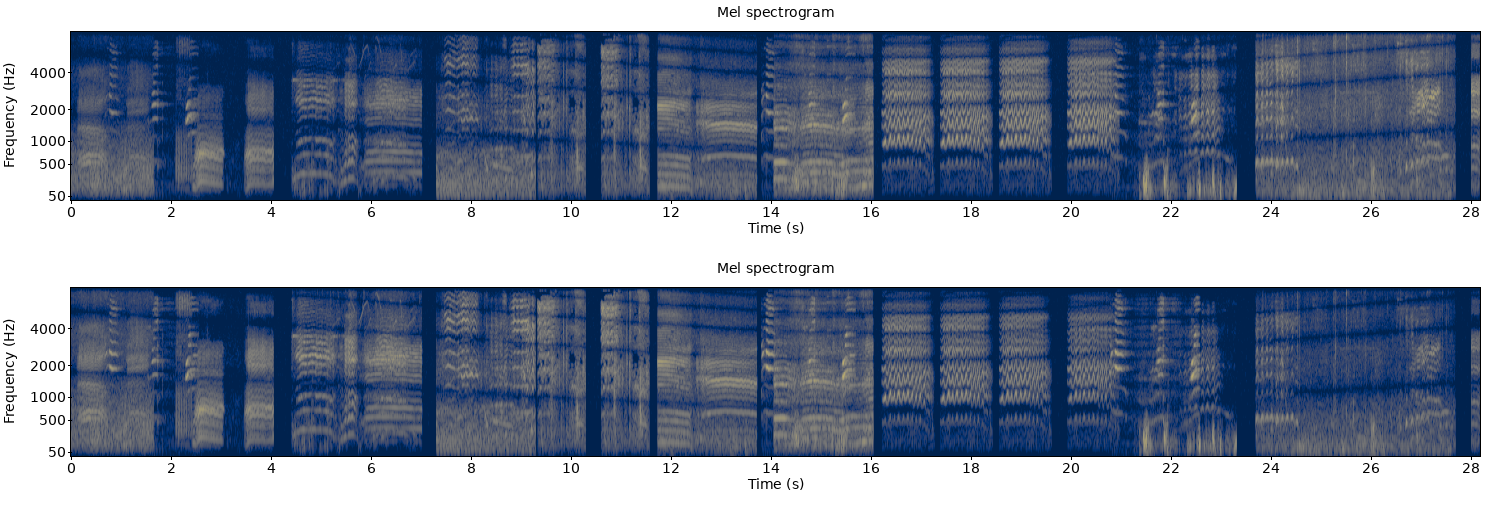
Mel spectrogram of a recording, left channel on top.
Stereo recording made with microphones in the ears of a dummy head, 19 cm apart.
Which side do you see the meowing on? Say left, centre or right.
right.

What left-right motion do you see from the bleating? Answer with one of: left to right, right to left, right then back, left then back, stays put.
right to left.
